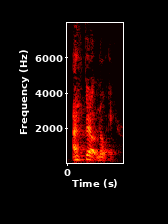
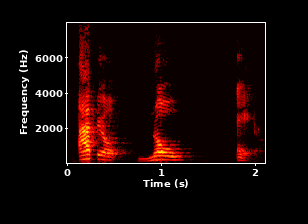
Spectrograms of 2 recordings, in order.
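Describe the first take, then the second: First: Said in the usual way. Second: I felt no, pause, then air; slow emphasis. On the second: Real, not acted. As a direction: drag out I felt no before landing on air.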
